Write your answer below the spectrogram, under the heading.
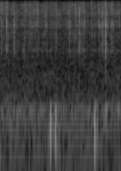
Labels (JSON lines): {"label": "ambient", "recorder": "HydroMoth"}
